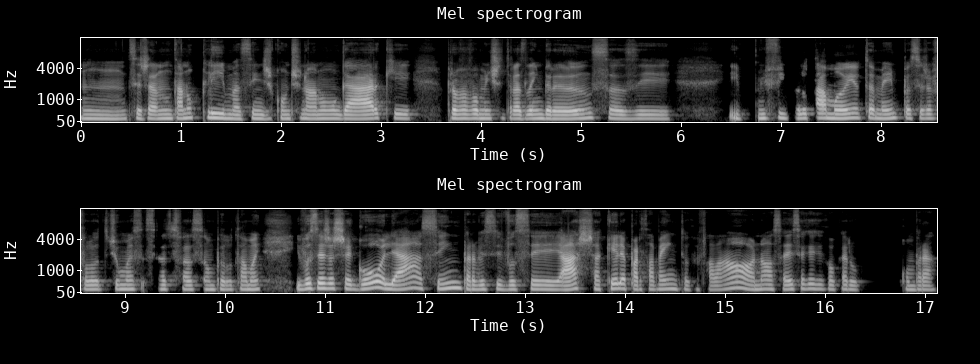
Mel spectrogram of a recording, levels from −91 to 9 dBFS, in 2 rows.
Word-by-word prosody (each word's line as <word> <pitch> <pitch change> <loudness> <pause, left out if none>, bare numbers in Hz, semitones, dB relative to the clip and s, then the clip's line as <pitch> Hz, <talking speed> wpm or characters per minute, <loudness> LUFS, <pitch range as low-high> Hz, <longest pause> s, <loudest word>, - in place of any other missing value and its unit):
Hum. 165 -2 -2
Você 175 - -2
já 170 0 +2
não 175 +1 0
tá 180 - +2
no 200 +3 0
clima, 200 -4 +2
assim, 165 +2 -2
de 165 0 -4
continuar 170 0 -2
num 175 +1 0
lugar 170 +1 +5
que, 180 -1 -4 0.3
provavelmente 180 -1 +1
traz 170 -1 +1
lembranças 175 0 +2
e 170 -1 -4 0.6
e, 180 - -5 0.2
enfim, 185 +1 -3
pelo 185 0 -1
tamanho 190 +1 +4
também, 185 -1 0
porque 185 -2 -3
você 180 - -5
já 185 - -2
falou 180 0 -1
que 180 - -20
tinha 190 - -4
uma 190 0 0
insatisfação 180 -1 -6
pelo 180 -1 -4
tamanho 180 +1 -2 0.4
e - - -1
você 220 +2 +5
já 220 - +2
chegou 200 -1 +2
a - - +5
olhar, 200 +1 +4
assim, 225 +2 -1
pra 190 -5 -1
ver 185 - -2
se 185 +1 -5
você 180 0 -2
acha 190 +3 +5
aquele 210 +3 +1
apartamento, 185 0 -3
que 175 - -21
fala: 195 +7 0
"Oh, - - -2
nossa, 195 +1 -4
esse 190 +1 -4
aqui 205 0 -4
que 195 - -8
que 185 - -6
eu - - -5
quero 180 -2 -6 0.4
comprar"? 170 -1 -5
180 Hz, 200 wpm, -23 LUFS, 175-190 Hz, 0.6 s, lugar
